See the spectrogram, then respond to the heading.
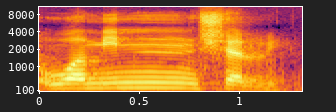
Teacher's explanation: We're not going to pronounce the noon.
